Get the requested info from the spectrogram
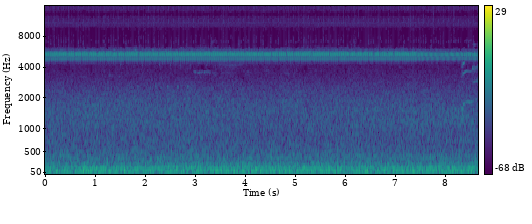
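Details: Toronto crickets on a clear summer morning, 28 July 2020, Humber Bay Shores, 20ºC. A constant high trill continues beneath a brief faint bird chirp near the end, with strong low rumble throughout.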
